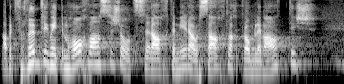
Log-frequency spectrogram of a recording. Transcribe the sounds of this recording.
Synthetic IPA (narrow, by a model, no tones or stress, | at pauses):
ʔɑbəɾtfɛɾχnʏpfɪkmɪt̚ːəmɦoːχʋɑsəɾʃʊt͡sɛɾɑχt̪əmiːɾɑwssɑ̰χtləχpɾɔblemɑːt̪ɪʃ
